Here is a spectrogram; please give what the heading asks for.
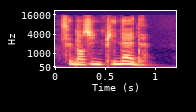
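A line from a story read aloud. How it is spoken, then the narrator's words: Plain. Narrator (French): répondit Kimberly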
